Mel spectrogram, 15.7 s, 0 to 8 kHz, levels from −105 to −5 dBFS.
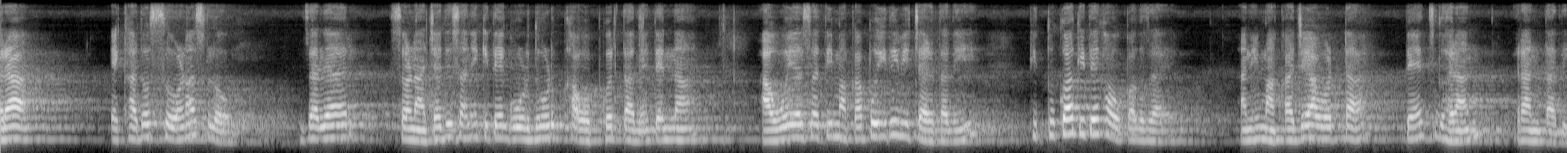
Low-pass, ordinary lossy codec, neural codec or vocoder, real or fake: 7.2 kHz; none; vocoder, 44.1 kHz, 128 mel bands, Pupu-Vocoder; fake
